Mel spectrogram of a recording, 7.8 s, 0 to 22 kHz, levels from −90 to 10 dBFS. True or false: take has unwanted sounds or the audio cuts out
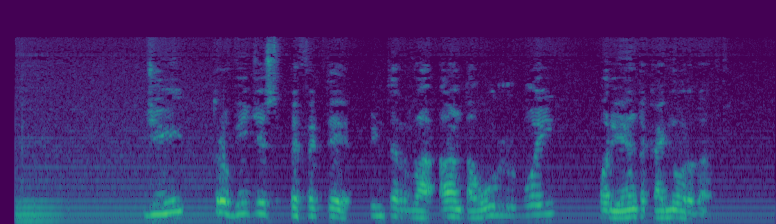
false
